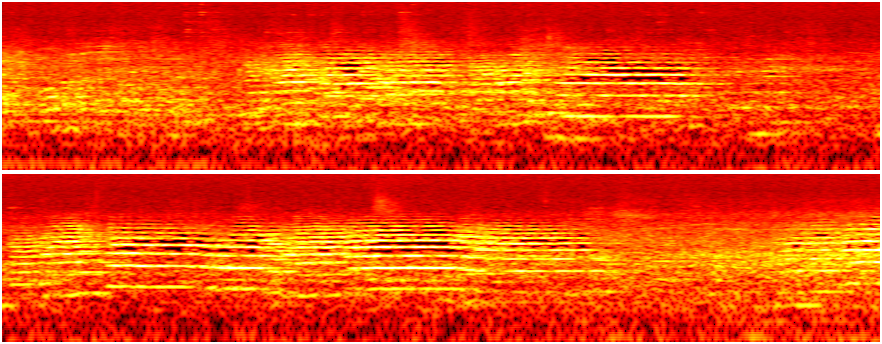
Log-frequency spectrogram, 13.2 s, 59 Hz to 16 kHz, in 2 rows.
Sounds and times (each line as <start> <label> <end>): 0.0 people 13.1
1.8 trumpete being played by a musician 5.9
6.5 trumpete being played by a musician 11.4
7.8 traffic 13.1
12.4 trumpete being played by a musician 13.1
